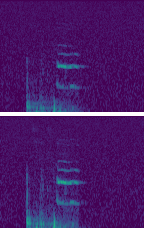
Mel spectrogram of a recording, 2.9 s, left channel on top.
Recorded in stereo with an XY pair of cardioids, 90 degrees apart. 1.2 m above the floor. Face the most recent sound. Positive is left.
turn(degrees=-35)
